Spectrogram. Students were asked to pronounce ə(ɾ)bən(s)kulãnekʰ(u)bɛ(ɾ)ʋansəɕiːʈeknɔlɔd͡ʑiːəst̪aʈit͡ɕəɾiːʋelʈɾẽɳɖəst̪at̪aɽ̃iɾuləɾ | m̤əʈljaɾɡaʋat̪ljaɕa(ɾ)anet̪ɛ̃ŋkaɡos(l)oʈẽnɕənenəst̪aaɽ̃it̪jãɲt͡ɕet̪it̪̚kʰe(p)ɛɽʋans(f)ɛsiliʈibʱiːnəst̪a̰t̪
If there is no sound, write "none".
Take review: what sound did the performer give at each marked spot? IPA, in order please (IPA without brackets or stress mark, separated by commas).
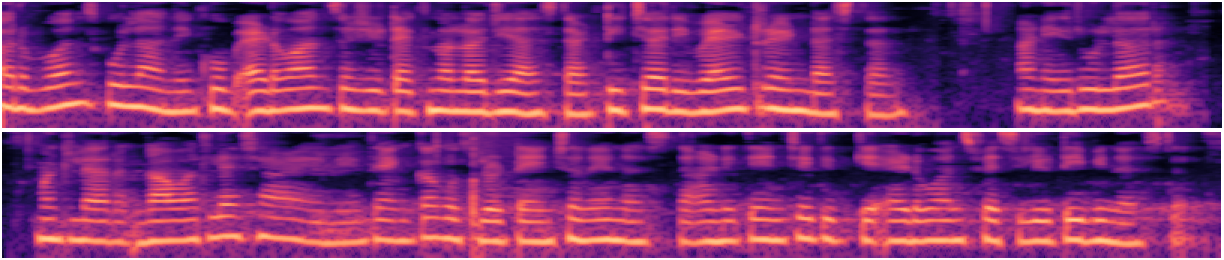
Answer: ɾ, s, uː, ɽ, ɭ, l, ʔ, f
